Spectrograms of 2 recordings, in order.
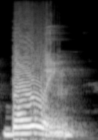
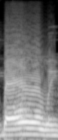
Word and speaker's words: bowling: the B is silent bowling bowling don't say balling because we have the word ball right like this this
